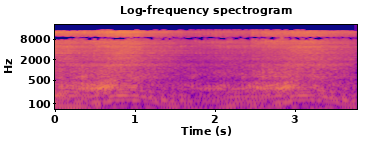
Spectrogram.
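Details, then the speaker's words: 1965 Honda CB77 Super Hawk twin after restoration, second start, carburettors not yet dialed in, idle target 800–1,000 rpm: blips up and sags back in slow, ragged swells and dies off throttle; uneven revving, needs carb and idle adjustment. "Let's hit the gas. Let's hit it. Yeah, gotta get the carbs going."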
